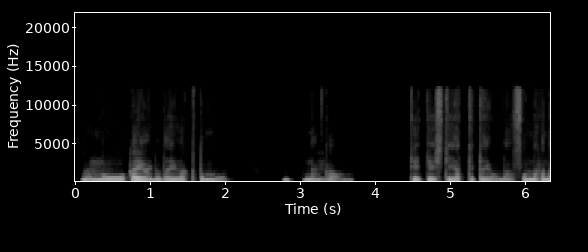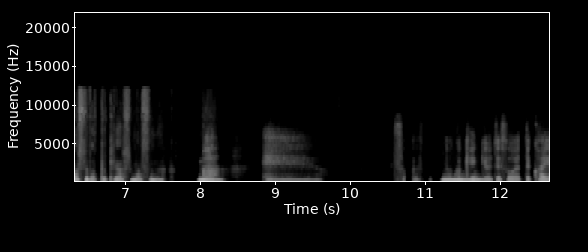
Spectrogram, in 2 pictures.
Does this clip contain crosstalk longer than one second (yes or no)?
no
